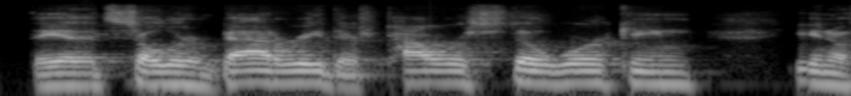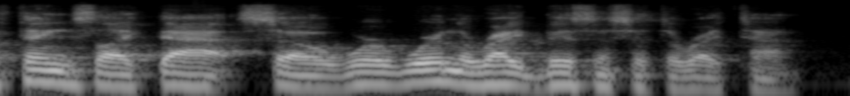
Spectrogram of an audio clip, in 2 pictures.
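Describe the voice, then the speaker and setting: Against a quiet background, a man of medium pitch talks at a fairly quick pace. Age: 40s. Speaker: entrepreneur, business owner. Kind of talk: casual interview. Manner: animated.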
